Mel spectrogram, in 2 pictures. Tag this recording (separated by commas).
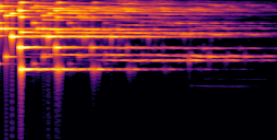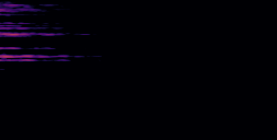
Chime, Bell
